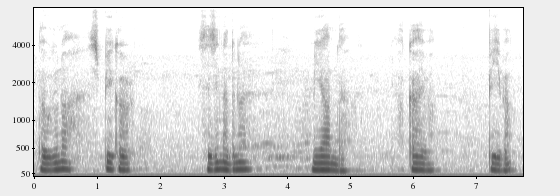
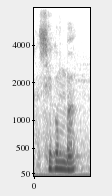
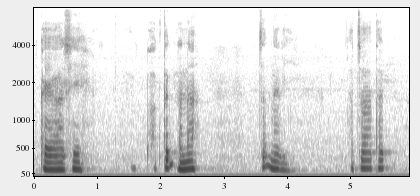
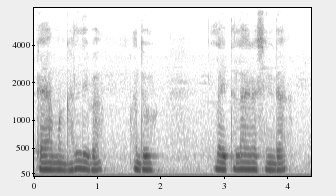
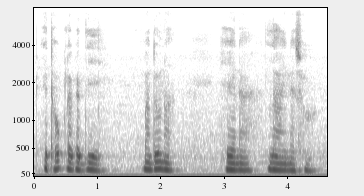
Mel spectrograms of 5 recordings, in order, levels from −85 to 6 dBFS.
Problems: background sounds at intervals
